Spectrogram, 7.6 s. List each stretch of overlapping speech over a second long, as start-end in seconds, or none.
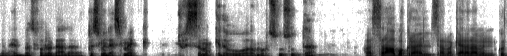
none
